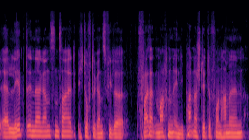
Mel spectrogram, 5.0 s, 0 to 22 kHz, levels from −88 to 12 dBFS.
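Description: Dropped buffer (overrun) skips come at 0.34 s, at 1.20 s just after "in der ganzen", and at 2.99 s just after "durfte ganz viele". At each, the sound jumps forward by about a tenth of a second, with no silence. The likely cause is samples being overwritten before the program read them, so the two edges butt together.

A lost packet rebuilt from error correction runs from 3.32 to 3.42 s, just before "in die". Three separate lost packets were replaced with low-bitrate backup copies, so there is no gap, but that stretch sounds rougher and noisier.

One more dropped buffer (overrun) skip comes at 4.52 s, with the same abrupt skip of about a tenth of a second.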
